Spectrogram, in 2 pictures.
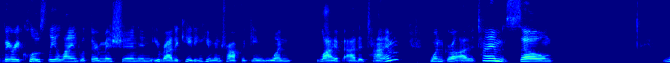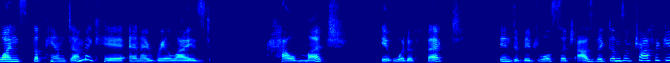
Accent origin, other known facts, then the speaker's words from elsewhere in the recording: San Jose, California, United States; moved away as an adult; also born or lived in Mexico / Irvine, California; now in Washington, D.C., United States; we moved back to San Jose. I was raised here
